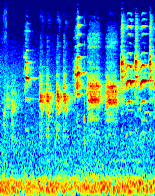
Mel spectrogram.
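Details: Great reed warbler singing its sharp chattering song in the reeds: harsh, grating syllables repeated rapidly and unevenly, some notes squeakier and higher. A low background rumble runs throughout.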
